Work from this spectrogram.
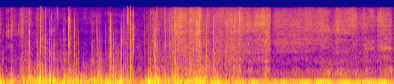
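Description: A thin, empty white matte plastic bag is crinkled and rubbed between fingers with long dark nails. Dense crackling and rustling bursts come in quick, uneven pulses, then ease into a softer, steady crinkle with a low rumble underneath.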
